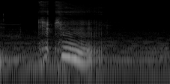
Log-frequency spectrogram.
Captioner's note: clears his throat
